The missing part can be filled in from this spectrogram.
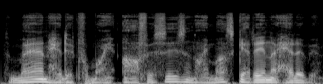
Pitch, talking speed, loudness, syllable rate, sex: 95 Hz, 280 wpm, -19 LUFS, 6.8 syllables/s, male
